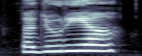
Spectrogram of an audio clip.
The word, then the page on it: taju-riyañ: apatani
